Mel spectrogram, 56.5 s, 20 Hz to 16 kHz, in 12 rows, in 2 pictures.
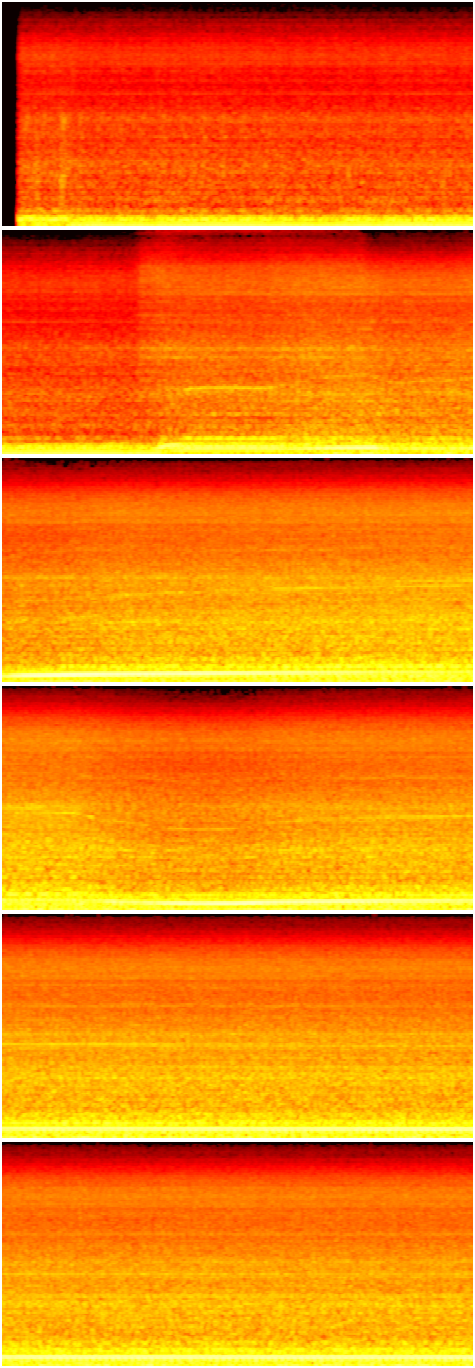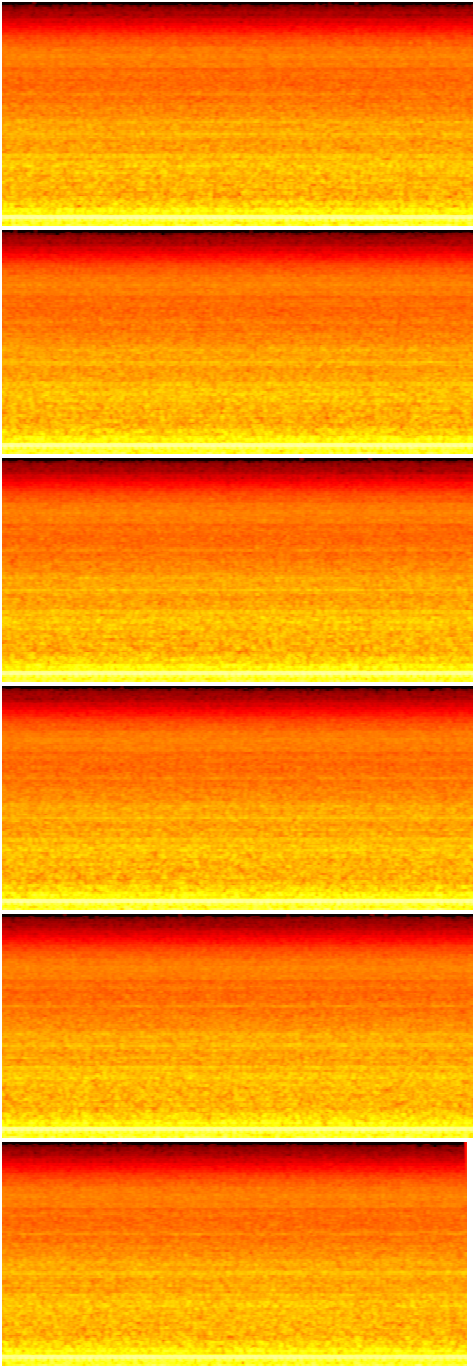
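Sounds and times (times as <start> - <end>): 
1967 Pontiac GTO engine at steady RPMs onboard while driving: 0.2 - 56.4.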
